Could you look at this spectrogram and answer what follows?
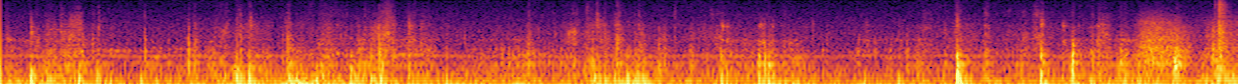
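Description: Hands working macrame yarn with a crochet hook: soft rustling of the yarn being pulled through, with scattered light clicks at irregular intervals.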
